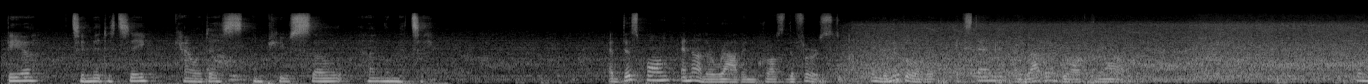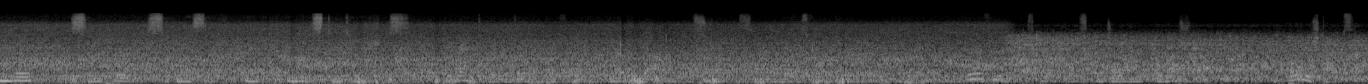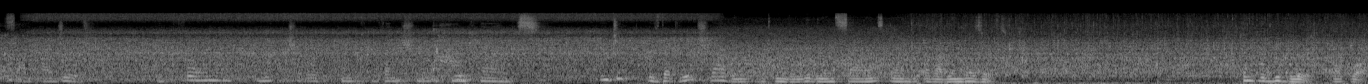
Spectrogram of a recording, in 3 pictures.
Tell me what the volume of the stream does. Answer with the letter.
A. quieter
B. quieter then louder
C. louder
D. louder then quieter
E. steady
C.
